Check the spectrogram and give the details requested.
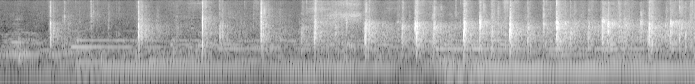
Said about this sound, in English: Oh, don't clap. I don't think it's necessary to clap.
